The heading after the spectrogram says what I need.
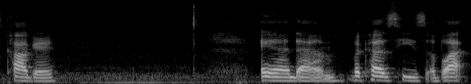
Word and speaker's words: Kage: It looks like cage when you spell it, Kage, but it's Kage.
